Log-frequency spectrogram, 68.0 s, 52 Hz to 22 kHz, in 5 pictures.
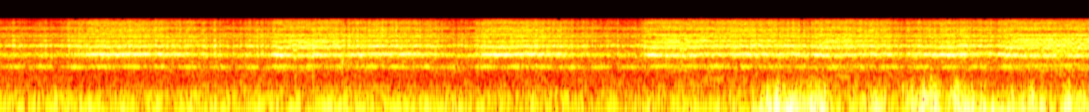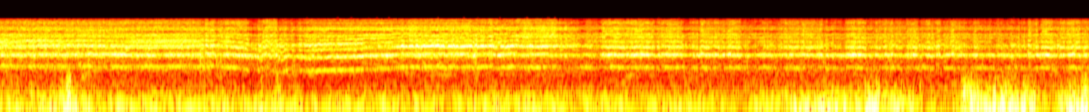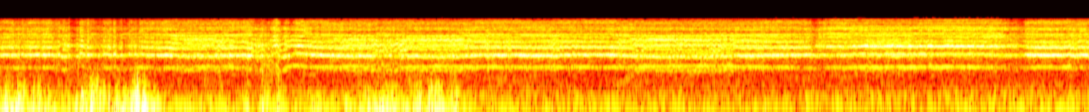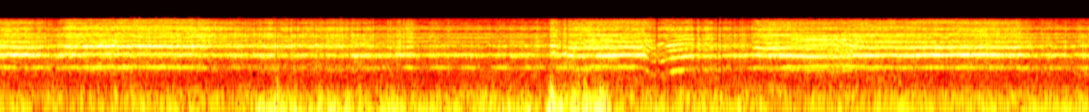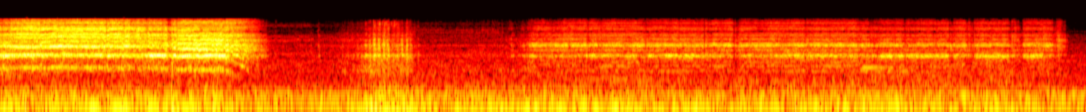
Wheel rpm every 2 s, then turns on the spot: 160, 160, 160, 160, 160, 160, 160, 160, 140, 150, 150, 150, 150, 150, 150, 150, 150, 150, 150, 150, 150, 150, 150, 150, 140, 150, 150, 150, 90, 10, 20, 40, 40, 30.
none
